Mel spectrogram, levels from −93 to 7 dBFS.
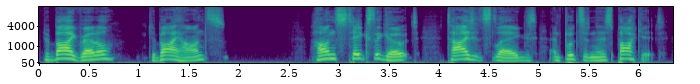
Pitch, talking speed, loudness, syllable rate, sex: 170 Hz, 160 wpm, -18 LUFS, 4.8 syllables/s, male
